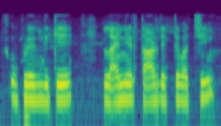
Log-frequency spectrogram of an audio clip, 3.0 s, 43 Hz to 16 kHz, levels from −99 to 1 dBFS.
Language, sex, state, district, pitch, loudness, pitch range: Bengali, male, West Bengal, Cooch Behar, 155 Hz, -16 LUFS, 150-160 Hz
